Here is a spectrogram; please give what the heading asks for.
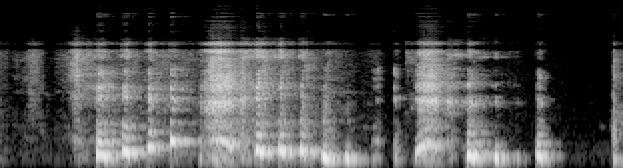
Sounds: Laughter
